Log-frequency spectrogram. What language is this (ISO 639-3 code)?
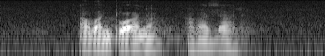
zul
